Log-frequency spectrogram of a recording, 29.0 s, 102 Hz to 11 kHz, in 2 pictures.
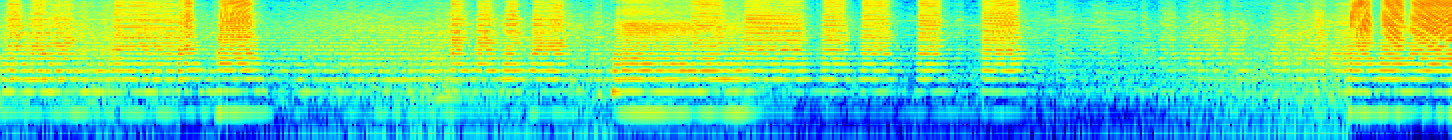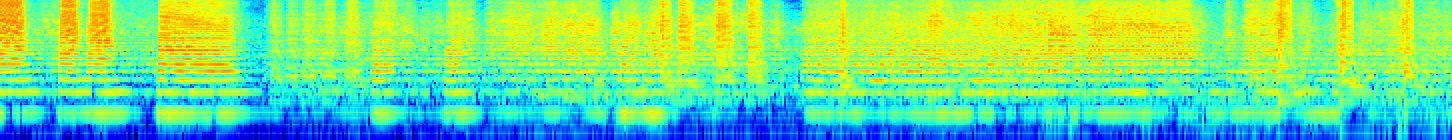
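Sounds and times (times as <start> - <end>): truck air horn blasts: 0.0 - 29.0.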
